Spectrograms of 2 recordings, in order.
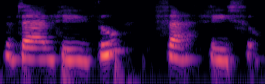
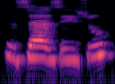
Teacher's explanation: For the letter the and tha, we're going to catch the tip of our tongue in between our top and bottom incisors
